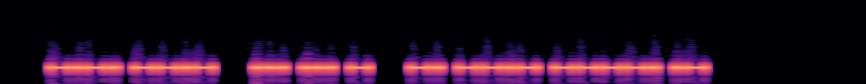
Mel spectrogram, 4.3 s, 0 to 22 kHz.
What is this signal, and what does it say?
Morse code, heard as a keyed tone, about 37 wpm, 700 Hz. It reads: CQ SST NQ9A
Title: K1USN SST QSO Practice - 40wpm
